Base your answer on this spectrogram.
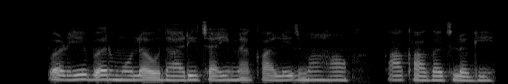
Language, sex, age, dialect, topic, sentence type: Chhattisgarhi, male, 18-24, Western/Budati/Khatahi, banking, question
